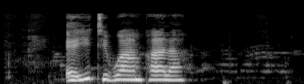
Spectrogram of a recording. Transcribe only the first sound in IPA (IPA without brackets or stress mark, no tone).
e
